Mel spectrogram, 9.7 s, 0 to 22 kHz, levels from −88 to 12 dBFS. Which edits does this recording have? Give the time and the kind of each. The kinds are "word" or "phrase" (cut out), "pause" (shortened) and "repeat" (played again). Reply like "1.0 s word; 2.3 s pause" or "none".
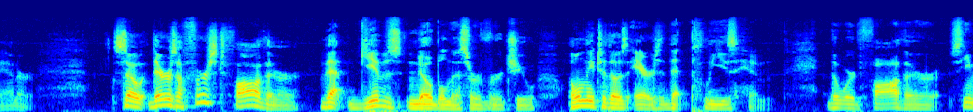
3.1 s pause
